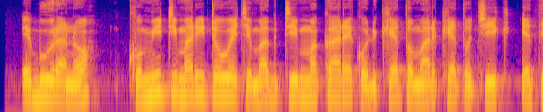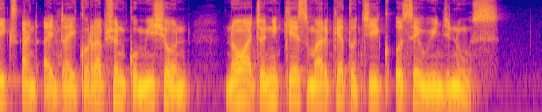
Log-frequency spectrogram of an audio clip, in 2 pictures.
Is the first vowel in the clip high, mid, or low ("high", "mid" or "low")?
mid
